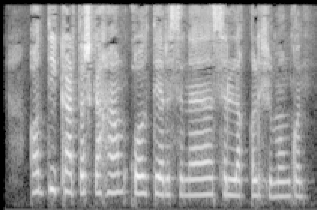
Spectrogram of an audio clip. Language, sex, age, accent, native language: Uzbek, female, 18-24, Toshkent viloyati, Uzbek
